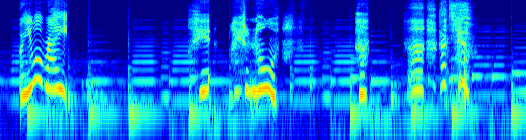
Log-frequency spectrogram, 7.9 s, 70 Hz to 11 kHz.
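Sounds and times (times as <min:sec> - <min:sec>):
speech: 0:00.3 - 0:01.2, 0:02.9 - 0:04.6, 0:05.2 - 0:07.2
loud voiced sneeze: 0:06.2 - 0:07.1.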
